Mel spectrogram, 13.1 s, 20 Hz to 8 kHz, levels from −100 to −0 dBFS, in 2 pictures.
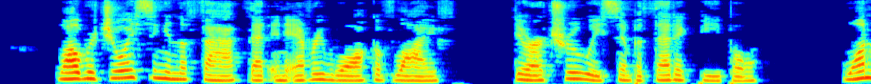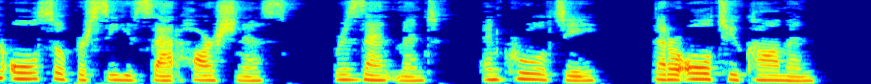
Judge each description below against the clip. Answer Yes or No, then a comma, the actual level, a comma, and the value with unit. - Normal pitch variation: Yes, average, 3.8 semitones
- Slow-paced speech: Yes, slow, 130 wpm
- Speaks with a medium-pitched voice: Yes, medium, 175 Hz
